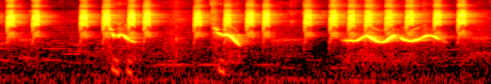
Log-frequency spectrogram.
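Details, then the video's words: Sooty-headed bulbul that keeps replying without rest: clusters of rasping, squawky notes with fluid whistled phrases between them, one a drawn-out wavering warble near the end. "Tak Mau Diam Nyaut Terus Burung Kutilang"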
